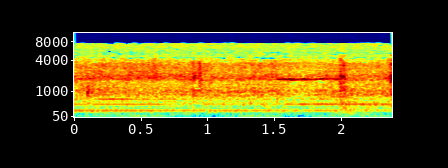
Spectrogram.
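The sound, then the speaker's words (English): Print dryer running in a photographic darkroom, a steady mechanical whir with a constant low hum and faint tonal whine, unchanging in level throughout. “Kill that dryer, will you?”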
